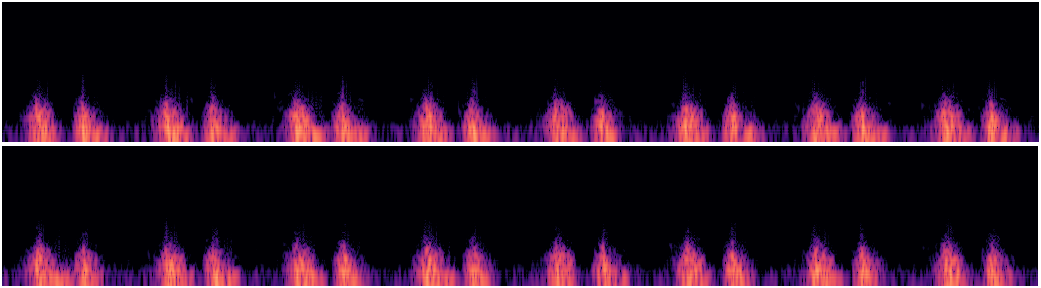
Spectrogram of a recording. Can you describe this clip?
The sound of a pulsating heart muscle or heart. Calm pulsation of the heart. Created artificially. Hope this will be helpful to you. Enjoy it!
Please, share links to your work where this sound was used.
Note: audio quality is always better when downloaded.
